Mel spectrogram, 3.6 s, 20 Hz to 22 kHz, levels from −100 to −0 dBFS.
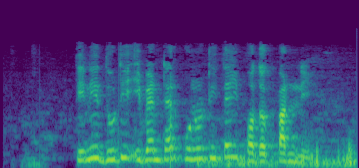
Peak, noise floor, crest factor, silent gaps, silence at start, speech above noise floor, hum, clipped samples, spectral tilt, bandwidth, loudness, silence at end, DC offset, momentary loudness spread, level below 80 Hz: -2 dBFS; -47 dBFS; 20 dB; none; 0.3 s; 25 dB; none; under 0.1%; -7 dB/octave; 7.6 kHz; -22 LUFS; 0 s; under 0.1%; 8 LU; -48 dBFS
